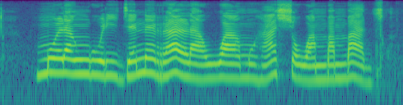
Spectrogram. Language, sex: Venda, female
